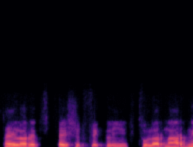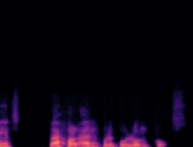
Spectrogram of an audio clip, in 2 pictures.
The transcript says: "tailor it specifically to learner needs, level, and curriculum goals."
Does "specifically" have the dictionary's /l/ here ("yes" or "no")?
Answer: yes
